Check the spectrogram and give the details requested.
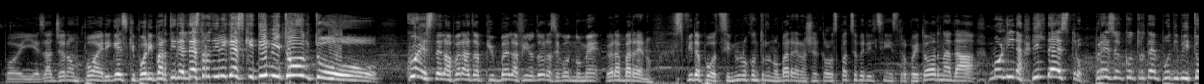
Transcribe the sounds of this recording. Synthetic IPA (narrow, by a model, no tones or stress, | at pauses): pɔjezad͡ʒeɾaumpɔajɾiɡeskip̬ɔrːip̬art̪iɾeild̪ɛs̬t̪ɾod̪iɾiɡeskid̪ibit̪ont̪o | kwest̪aɛlːapaɾaːt̪apjubːɛlːafinead̪oːɾasekond̪omeoːɾabarːɛːno̰sfid̪apot̪sːinuːnokont̪ɾouːnobarːɛːnot͡ʃerɾkalospat̪sjopeɾilsinist̪ɾopɔjt̪ornad̪amolːiːnaild̪ɛst̪ɾopɾeːzoiŋkont̪ɾot̪ɛmpod̪ibit̪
